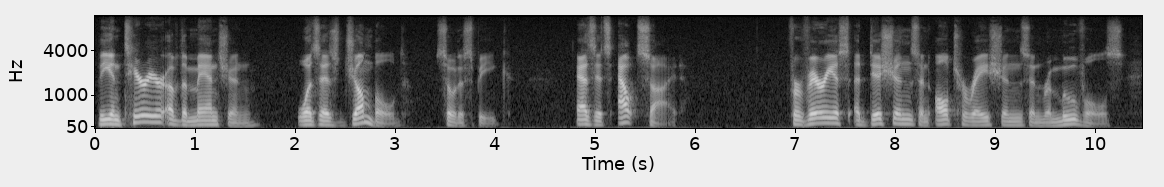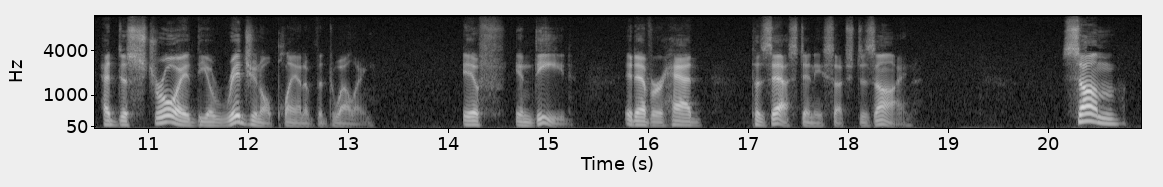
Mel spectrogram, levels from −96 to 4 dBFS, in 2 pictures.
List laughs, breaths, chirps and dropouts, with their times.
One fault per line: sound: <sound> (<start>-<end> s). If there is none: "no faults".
no faults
